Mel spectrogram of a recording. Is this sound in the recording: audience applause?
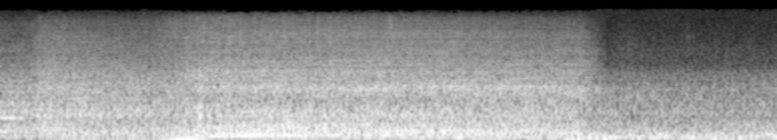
no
